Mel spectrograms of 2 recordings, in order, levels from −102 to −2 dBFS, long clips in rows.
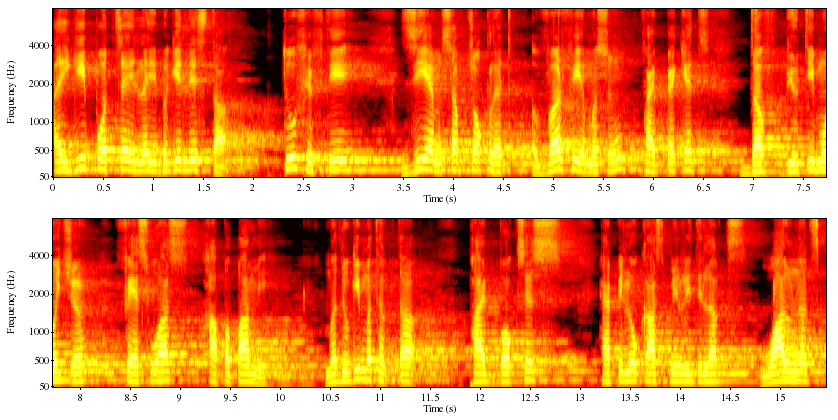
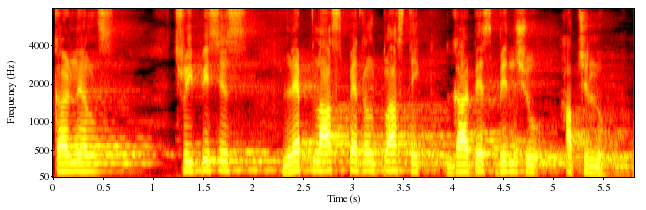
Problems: echo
